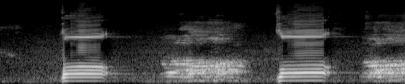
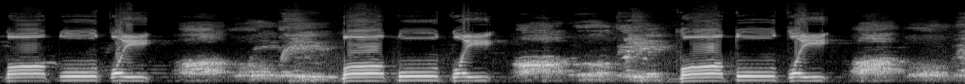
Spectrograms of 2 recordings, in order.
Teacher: ত, ত, জবরে মুখ খুলতে হবে। ত, তু, তই, বাতাস যেন ভুলেও না বের হয়। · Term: ত হরফটি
